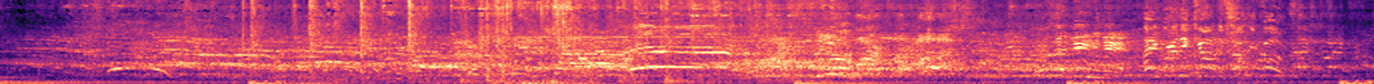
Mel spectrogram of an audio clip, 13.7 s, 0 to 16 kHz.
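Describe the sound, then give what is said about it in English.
A dense, loud crowd of hundreds of rioters shouts and yells without pause as they breach and pour into the U.S. Capitol building shortly after 2 p.m., smashing windows and forcing open doors, while heavy thuds and bangs break through the commotion for the whole stretch. “Hundreds of people begin pouring into the Capitol building.”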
